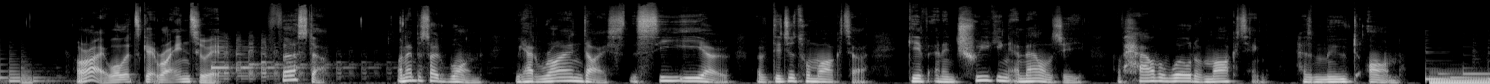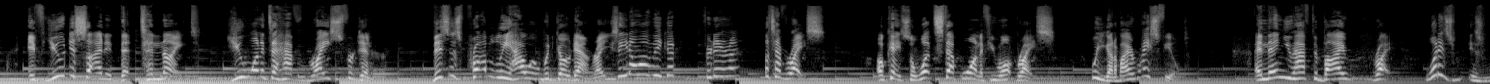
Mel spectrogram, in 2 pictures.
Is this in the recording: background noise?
no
